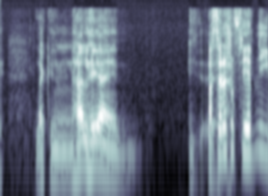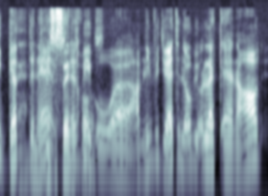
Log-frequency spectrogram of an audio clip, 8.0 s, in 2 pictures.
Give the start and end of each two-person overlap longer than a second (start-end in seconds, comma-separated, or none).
4.3-5.6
